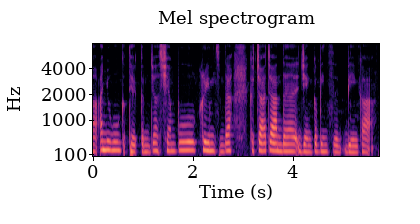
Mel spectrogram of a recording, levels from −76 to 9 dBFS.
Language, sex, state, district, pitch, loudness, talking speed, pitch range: Rengma, female, Nagaland, Kohima, 195 Hz, -18 LUFS, 135 wpm, 180-210 Hz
